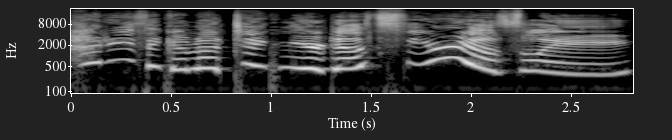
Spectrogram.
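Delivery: shrill, very high-pitched, swooping hysterical outburst. Quoting a mom's line to her daughter from a scene, imitating a hysterical outburst. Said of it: "she's hysterical".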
